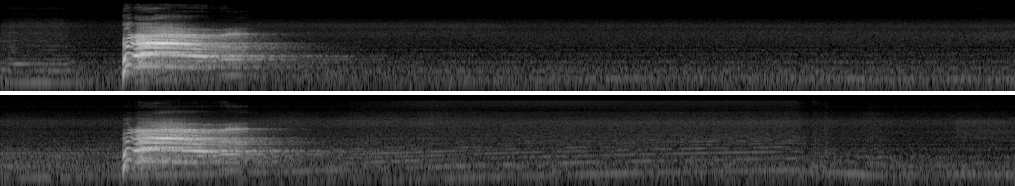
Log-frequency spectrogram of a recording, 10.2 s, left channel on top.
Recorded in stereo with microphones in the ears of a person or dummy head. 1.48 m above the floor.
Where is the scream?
40° left (ahead or behind), 0.7 m; by 2.5 s 5° right (ahead or behind), 1.4 m.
